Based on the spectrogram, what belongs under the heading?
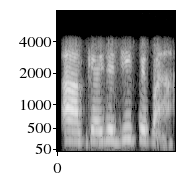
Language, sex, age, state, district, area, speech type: Tamil, female, 30-45, Tamil Nadu, Chennai, urban, conversation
